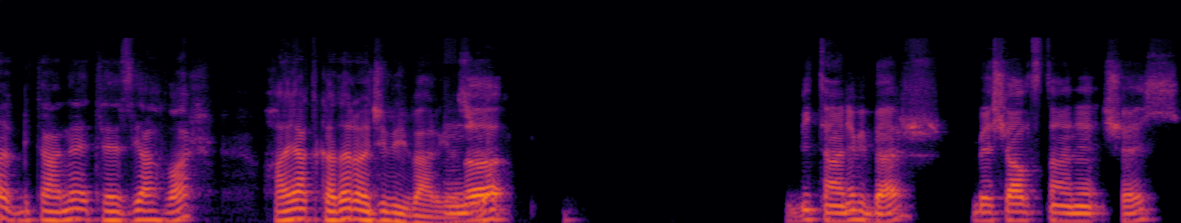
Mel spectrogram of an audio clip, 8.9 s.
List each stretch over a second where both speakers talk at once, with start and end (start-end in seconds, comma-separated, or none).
none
